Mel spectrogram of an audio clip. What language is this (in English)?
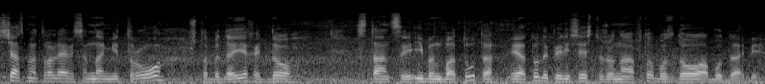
Russian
